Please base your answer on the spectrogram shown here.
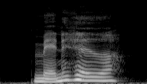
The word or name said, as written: mandehader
